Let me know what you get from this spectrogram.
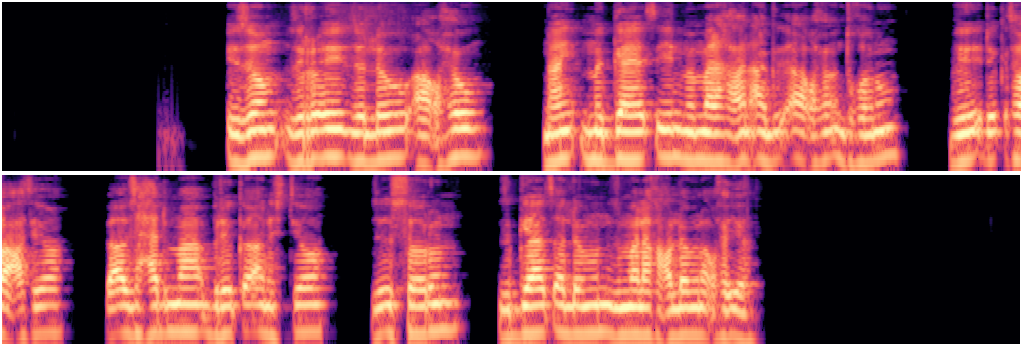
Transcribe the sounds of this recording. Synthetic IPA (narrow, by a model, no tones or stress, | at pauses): ʔɨzo̞mzɨɾɐʔjuzɐlːɐwuʔaχʼħu | najmɐɡajɐt͡sʼijnmɐmːɐlaxʕɨnaχʼħuɨnt̪ʰɨxonu | bɨd̪ɐkʼːit̪ʰɐwaʕat̪ʰijo̞ | bɨaβziħad̪ɨmːabɨd̪ɐkʼːɨanɨst̪ʰijo̞ | zɨʔɨsɐɾun | zɨɡajɛt͡sʼɐlːomunzɨmɐlaxʕlːomnɐχʼħuɨjːo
